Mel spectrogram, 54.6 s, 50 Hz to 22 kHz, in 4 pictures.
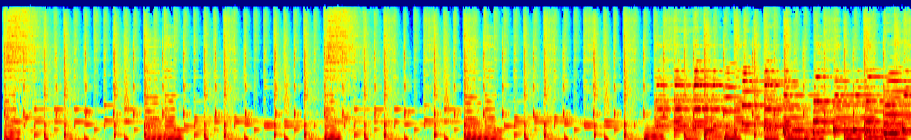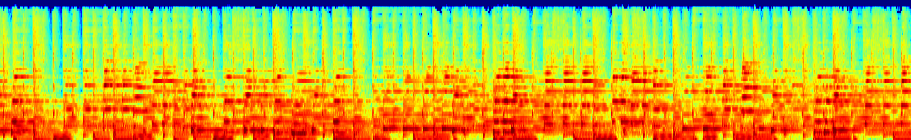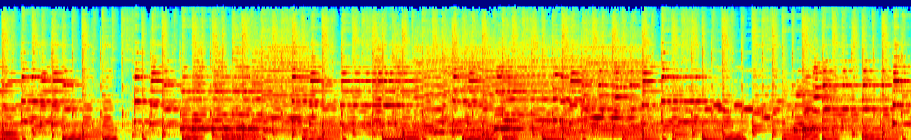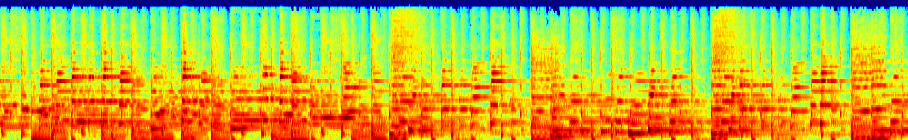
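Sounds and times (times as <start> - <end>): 
steel drum playing: 0.0 - 54.6.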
